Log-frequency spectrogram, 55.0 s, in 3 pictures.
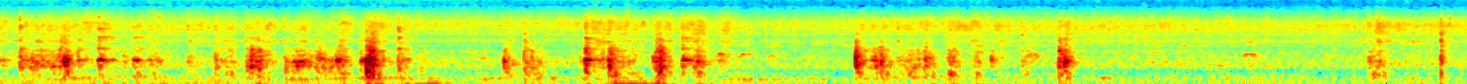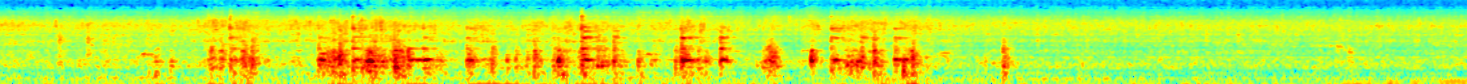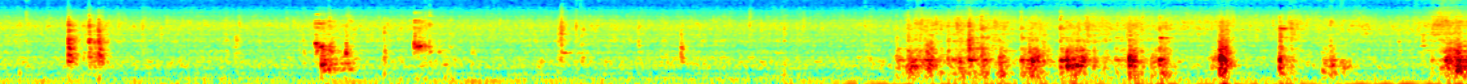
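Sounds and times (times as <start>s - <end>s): spatula scraping a pot: 0.0s - 5.3s, 21.0s - 29.9s, 54.6s - 55.0s
food sizzling in a pot: 0.0s - 55.0s.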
